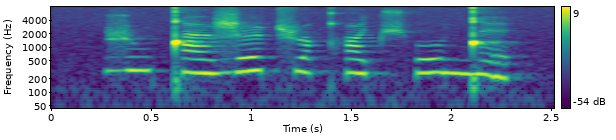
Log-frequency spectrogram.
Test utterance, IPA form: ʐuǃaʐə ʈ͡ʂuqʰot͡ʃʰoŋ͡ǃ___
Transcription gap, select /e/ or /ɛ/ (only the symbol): ɛ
